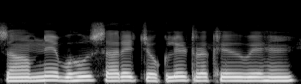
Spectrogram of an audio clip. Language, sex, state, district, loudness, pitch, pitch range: Hindi, male, Jharkhand, Deoghar, -9 LUFS, 170 Hz, 170-180 Hz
